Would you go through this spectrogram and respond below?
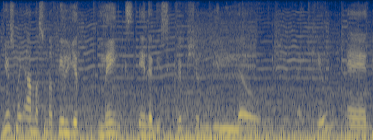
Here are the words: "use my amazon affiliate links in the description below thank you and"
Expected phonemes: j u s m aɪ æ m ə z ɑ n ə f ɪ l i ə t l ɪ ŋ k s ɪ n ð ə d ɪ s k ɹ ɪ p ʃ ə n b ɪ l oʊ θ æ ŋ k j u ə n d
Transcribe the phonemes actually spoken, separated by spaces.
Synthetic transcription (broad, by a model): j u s m aɪ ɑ m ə s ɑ n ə f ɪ l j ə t l ɪ ŋ k s ɪ n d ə d ɪ s k ɹ ɪ p ʃ ə n b ɪ l oʊ t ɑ k j u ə n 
